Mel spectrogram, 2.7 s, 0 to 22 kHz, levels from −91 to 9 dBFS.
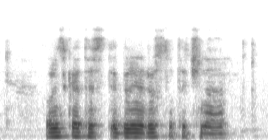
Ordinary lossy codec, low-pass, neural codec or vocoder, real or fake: Opus, 32 kbps; 7.2 kHz; none; real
